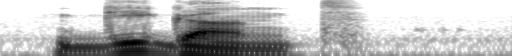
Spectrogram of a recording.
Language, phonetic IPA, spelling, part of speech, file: Polish, [ˈɟiɡãnt], gigant, noun, Pl-gigant.ogg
